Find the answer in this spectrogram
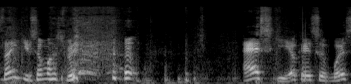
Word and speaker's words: ASCII: ASCII. Okay, so Wes said that's how it's pronounced. ASCII.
